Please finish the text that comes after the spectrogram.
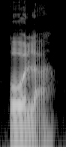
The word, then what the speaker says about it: hola: now just notice that we do not pronounce the h here so this is just for decoration so I don't say hola I always say hola the H is for decoration and then the Y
